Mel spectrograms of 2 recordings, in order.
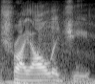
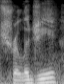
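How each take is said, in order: First: It is said with an extra syllable, tri-o-lo-gy. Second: It is said with three syllables, tri-lo-gy. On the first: The speaker calls it wrong. "I thought it was called triology, which makes no fucking sense" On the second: The speaker calls it right. "this is the first time I ever saw the word trilogy"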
